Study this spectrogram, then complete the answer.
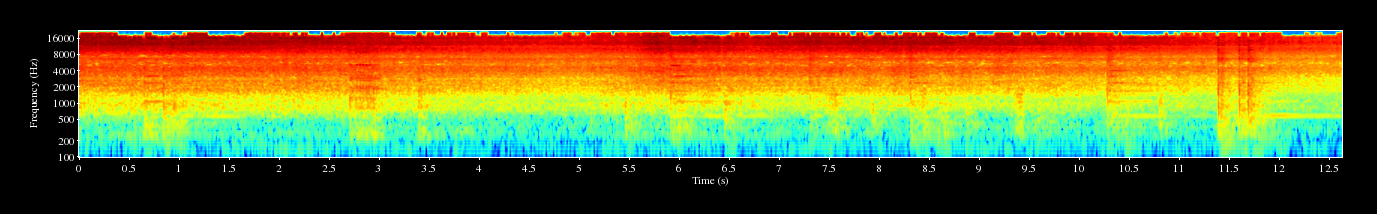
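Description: Tomato pieces fry in a pan with hing, a steady close sizzle and hiss running throughout, broken by occasional scraping stirs and light clinks of the utensil.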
